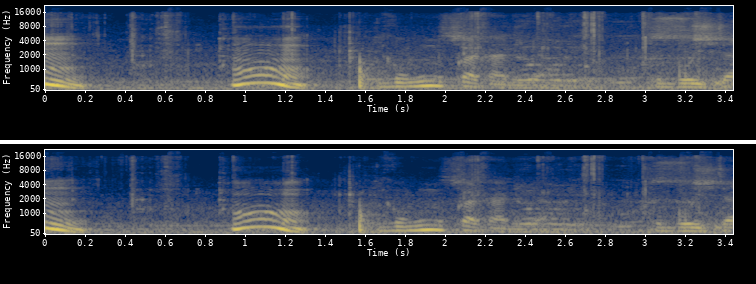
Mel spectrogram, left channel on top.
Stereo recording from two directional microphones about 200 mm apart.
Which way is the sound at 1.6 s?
25° right (ahead or behind).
